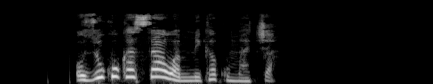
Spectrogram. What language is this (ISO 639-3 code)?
lug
